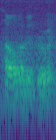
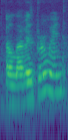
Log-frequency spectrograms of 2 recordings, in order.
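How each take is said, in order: First: Teasing whispered aside. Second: Said in the usual way. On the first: Real, not acted. Teasing about the pair holding hands, whispered. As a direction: whisper it like a secret.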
